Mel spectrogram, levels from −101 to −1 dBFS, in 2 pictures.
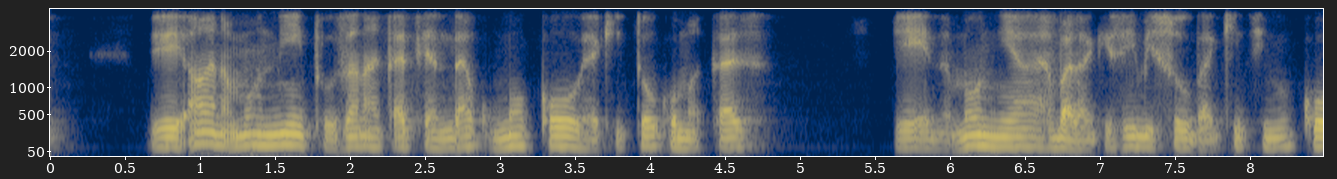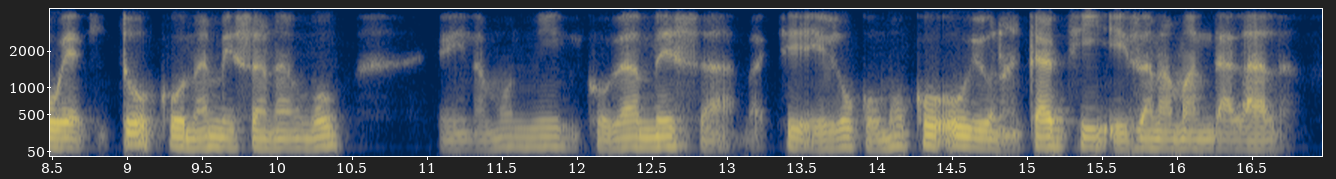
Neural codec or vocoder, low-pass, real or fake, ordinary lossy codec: codec, 16 kHz, about 1 kbps, DyCAST, with the encoder's durations; 3.6 kHz; fake; Opus, 32 kbps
